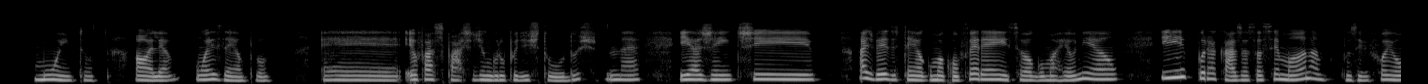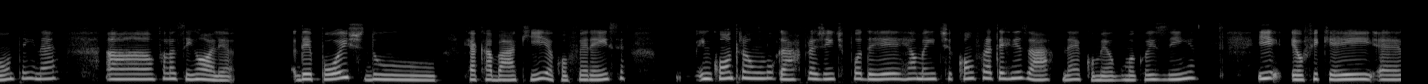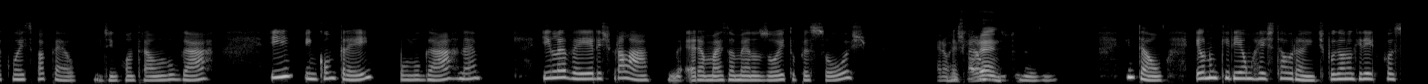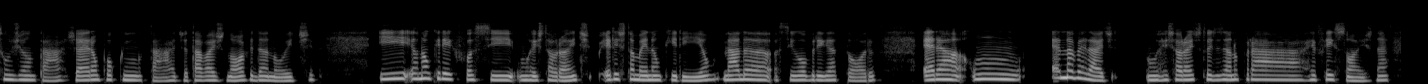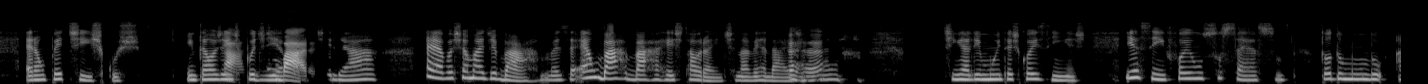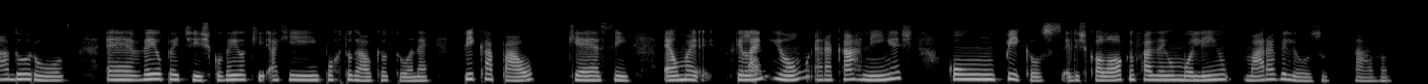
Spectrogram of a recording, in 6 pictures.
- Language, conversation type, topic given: Portuguese, podcast, Como a comida influencia a sensação de pertencimento?
- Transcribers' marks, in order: tapping; other background noise; chuckle; in English: "pickles"; put-on voice: "pickles"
